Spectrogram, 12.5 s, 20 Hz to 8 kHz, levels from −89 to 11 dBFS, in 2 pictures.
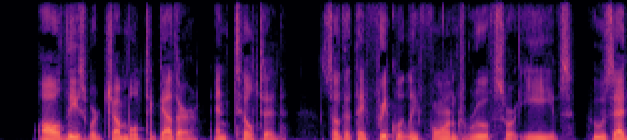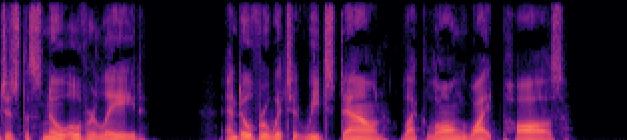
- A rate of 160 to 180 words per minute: No, average, 145 wpm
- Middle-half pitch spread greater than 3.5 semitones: Yes, average, 3.9 semitones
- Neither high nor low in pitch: No, low, 115 Hz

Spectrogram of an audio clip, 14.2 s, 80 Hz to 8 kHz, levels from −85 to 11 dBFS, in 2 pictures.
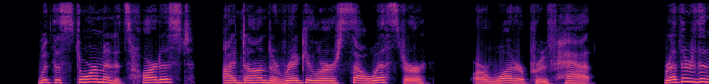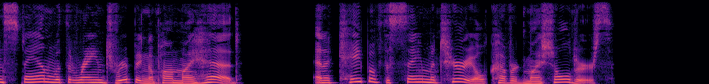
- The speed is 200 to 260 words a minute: No, average, 150 wpm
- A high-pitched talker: Yes, high, 225 Hz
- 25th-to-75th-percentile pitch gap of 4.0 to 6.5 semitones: Yes, average, 4.6 semitones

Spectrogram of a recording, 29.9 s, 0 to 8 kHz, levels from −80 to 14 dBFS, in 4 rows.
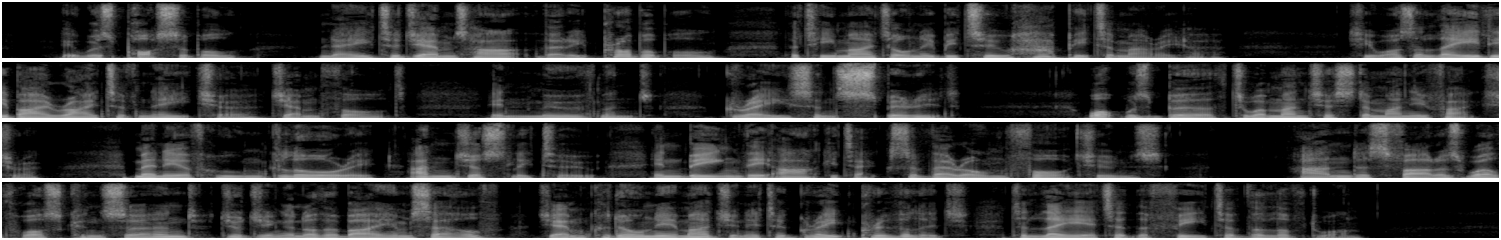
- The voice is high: No, low, 110 Hz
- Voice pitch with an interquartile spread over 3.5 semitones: No, average, 3.2 semitones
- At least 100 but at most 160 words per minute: No, average, 170 wpm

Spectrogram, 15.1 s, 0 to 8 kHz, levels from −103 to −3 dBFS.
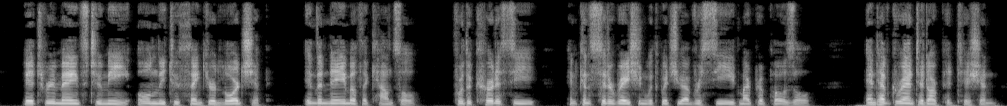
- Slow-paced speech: Yes, slow, 125 wpm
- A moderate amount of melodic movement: Yes, average, 3.0 semitones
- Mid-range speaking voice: No, low, 110 Hz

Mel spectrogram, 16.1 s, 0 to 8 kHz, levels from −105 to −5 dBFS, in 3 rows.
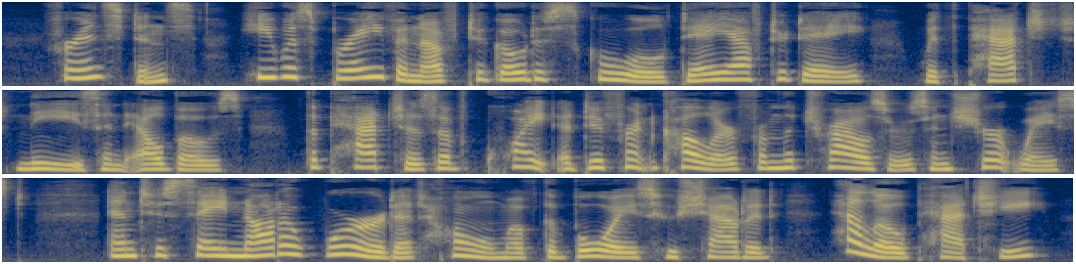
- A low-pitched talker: No, high, 215 Hz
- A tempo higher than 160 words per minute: Yes, average, 170 wpm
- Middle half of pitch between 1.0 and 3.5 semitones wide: No, wide, 5.5 semitones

